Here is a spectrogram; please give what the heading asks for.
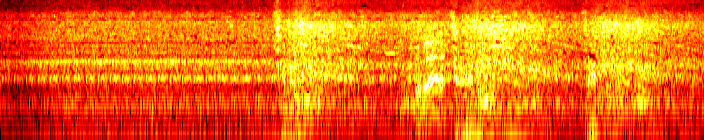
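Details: Subaru EJ boxer engine with bearing knock, recorded after a bearing oil treatment was added and left overnight: steady idle, then a few quick revs with no clear knocking.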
